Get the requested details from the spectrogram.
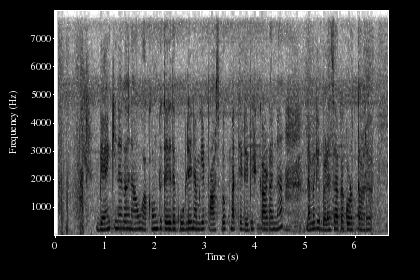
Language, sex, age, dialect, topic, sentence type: Kannada, female, 25-30, Central, banking, statement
